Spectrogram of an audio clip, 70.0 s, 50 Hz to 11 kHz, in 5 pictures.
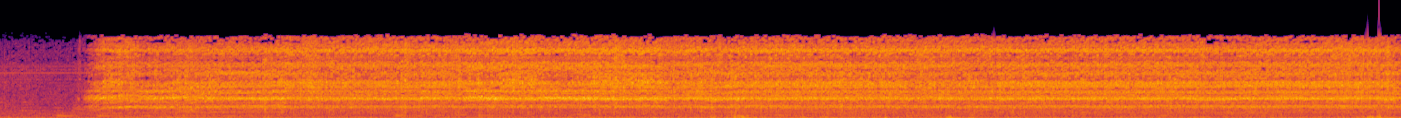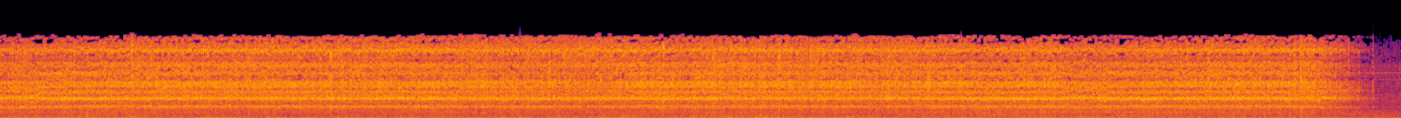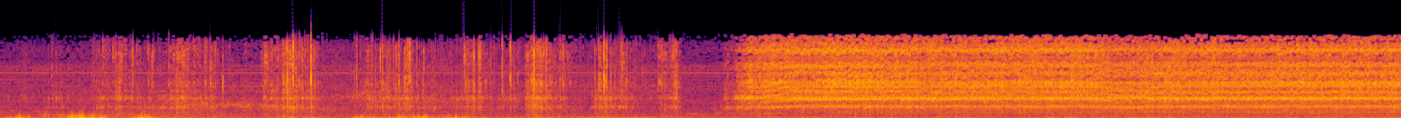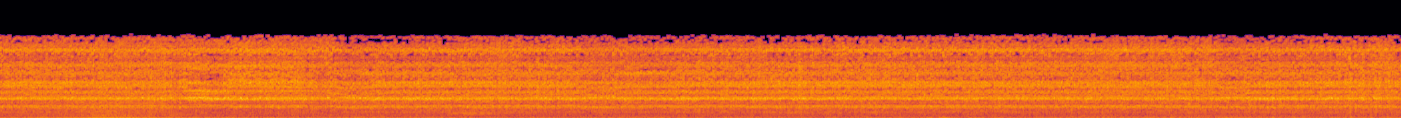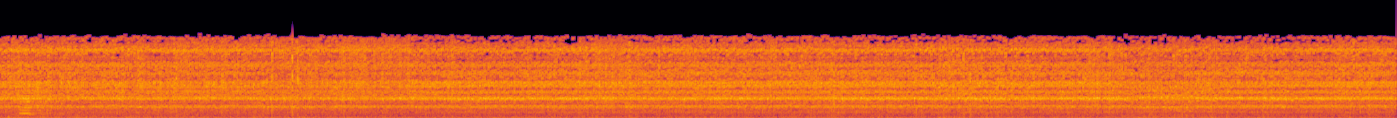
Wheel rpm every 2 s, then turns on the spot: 60, 160, 160, 160, 160, 160, 160, 160, 160, 160, 160, 160, 160, 120, 10, 20, 20, 30, 160, 160, 160, 160, 160, 160, 160, 160, 160, 160, 160, 160, 160, 160, 160, 160, 160.
28-34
